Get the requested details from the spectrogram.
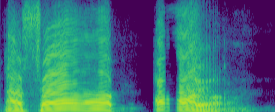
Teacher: qaf ketemu qaf, ini boleh idgham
